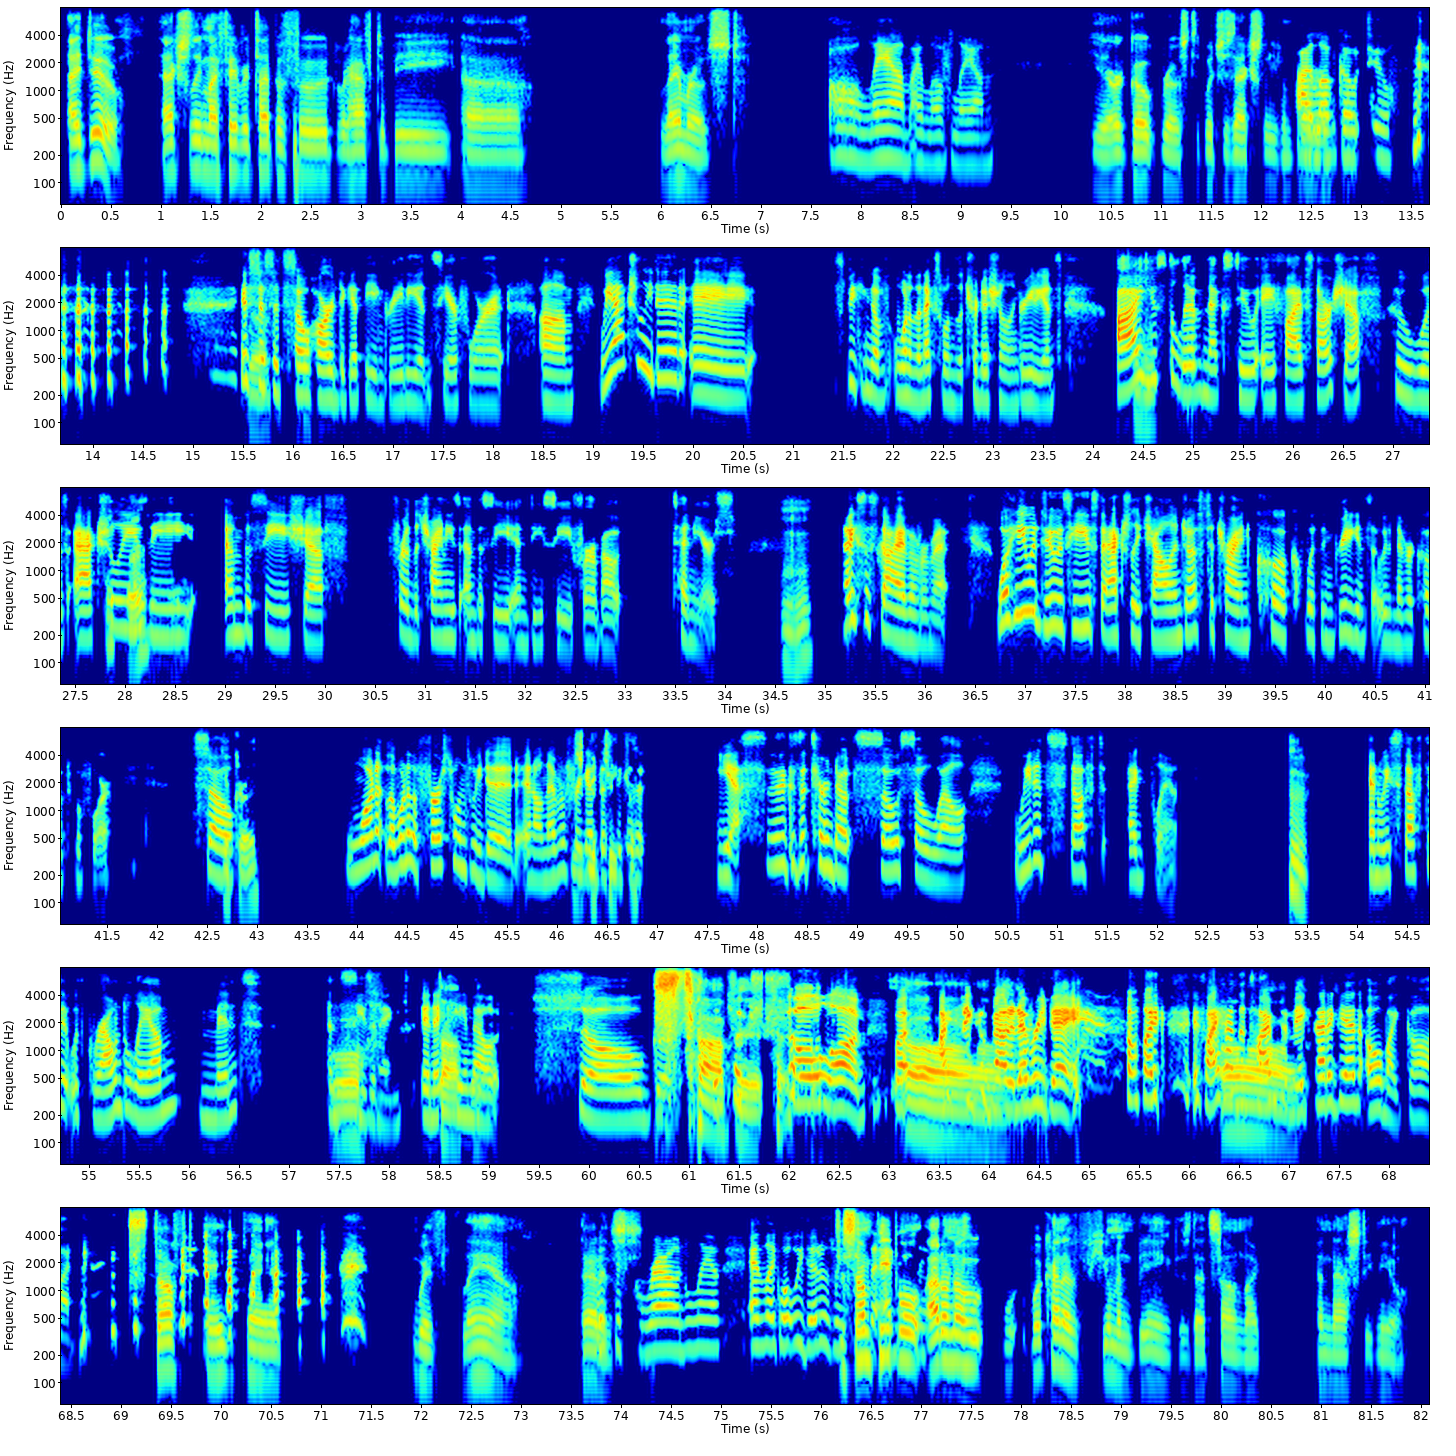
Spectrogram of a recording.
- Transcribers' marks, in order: tapping; laugh; other background noise; stressed: "so"; laughing while speaking: "Stop it"; stressed: "so"; chuckle; drawn out: "Ah"; laughing while speaking: "I'm like"; laugh
- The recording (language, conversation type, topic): English, unstructured, How do local ingredients bring people together and shape the stories we share over meals?
- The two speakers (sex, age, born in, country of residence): female, 35-39, United States, United States; male, 35-39, United States, United States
